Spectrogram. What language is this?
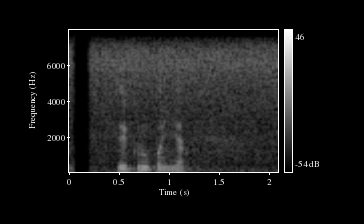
Nepali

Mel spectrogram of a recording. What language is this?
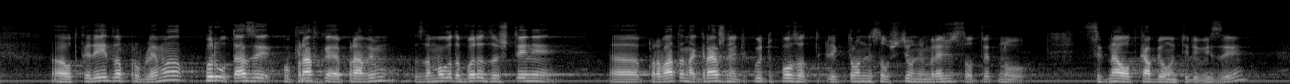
Bulgarian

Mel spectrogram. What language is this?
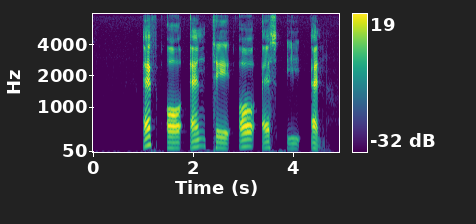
Swedish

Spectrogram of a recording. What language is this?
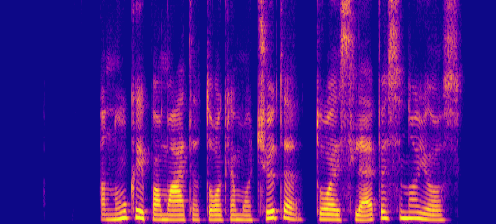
Lithuanian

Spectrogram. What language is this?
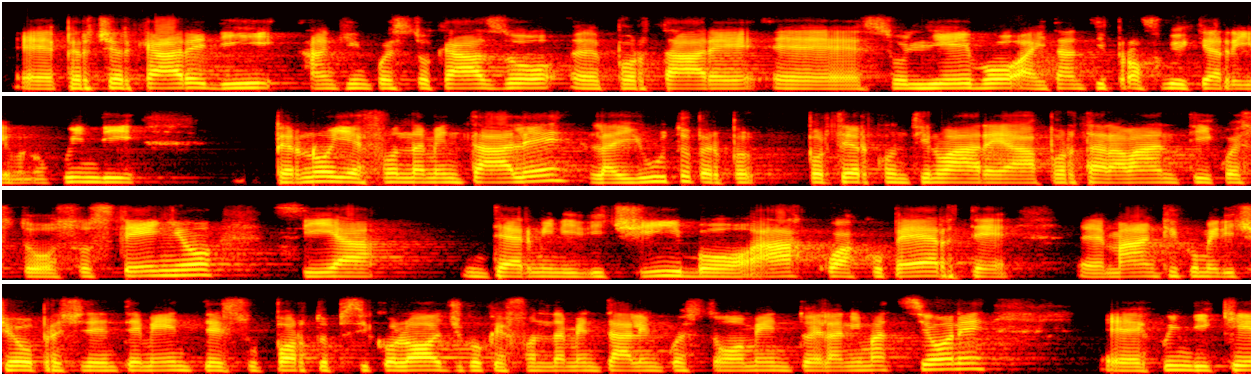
Italian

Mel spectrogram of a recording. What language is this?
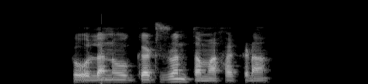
Pashto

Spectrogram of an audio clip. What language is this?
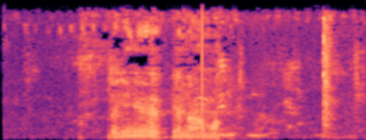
Swahili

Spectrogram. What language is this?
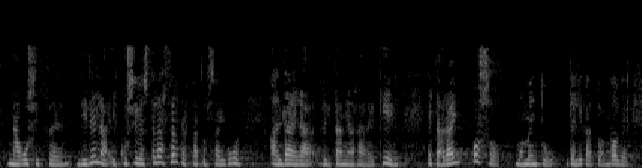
Basque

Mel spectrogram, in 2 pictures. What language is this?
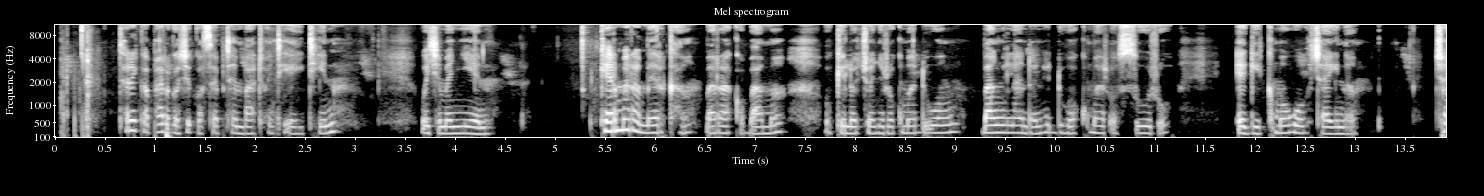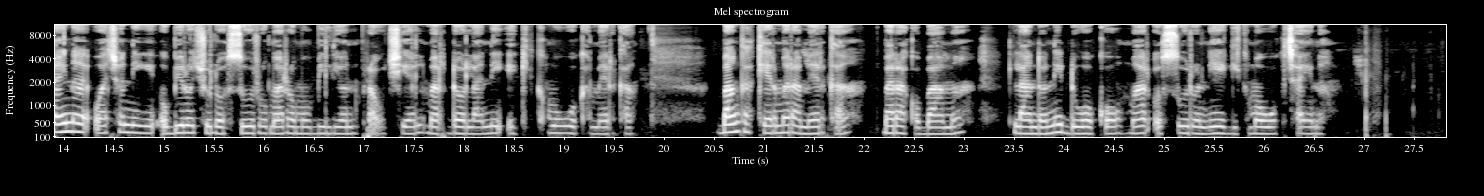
Luo (Kenya and Tanzania)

